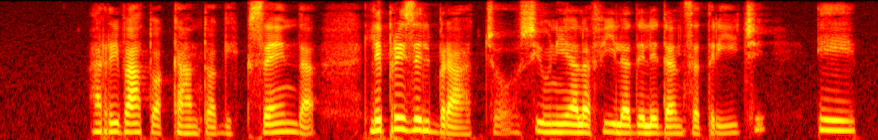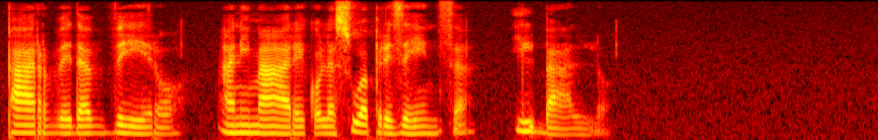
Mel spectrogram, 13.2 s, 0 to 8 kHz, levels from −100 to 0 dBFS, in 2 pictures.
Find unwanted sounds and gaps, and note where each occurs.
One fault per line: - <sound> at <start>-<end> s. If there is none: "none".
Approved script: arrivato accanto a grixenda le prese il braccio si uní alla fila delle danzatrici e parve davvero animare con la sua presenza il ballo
none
